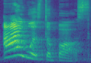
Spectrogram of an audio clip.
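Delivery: ordinary delivery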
